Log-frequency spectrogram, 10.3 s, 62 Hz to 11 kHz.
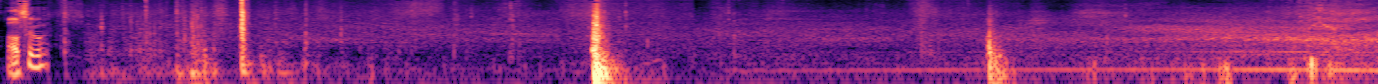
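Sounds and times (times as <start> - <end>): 
speech: 0.0 - 0.6
road noise: 0.0 - 10.3
sharp thuds and clunks: 4.4 - 4.8, 7.4 - 7.8
car driving past outside: 5.4 - 10.3.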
